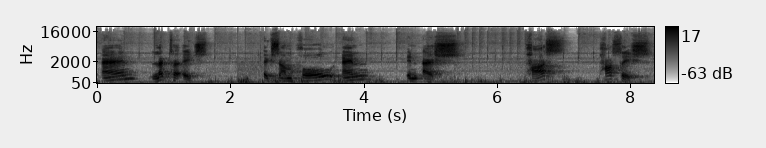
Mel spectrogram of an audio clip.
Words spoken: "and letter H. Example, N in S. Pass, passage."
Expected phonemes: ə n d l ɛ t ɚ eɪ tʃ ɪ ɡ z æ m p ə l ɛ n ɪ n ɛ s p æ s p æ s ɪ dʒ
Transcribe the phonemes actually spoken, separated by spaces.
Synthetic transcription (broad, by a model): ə n l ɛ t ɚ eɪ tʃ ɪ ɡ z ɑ m p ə l ɛ n ɪ n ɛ ʃ p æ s p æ s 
